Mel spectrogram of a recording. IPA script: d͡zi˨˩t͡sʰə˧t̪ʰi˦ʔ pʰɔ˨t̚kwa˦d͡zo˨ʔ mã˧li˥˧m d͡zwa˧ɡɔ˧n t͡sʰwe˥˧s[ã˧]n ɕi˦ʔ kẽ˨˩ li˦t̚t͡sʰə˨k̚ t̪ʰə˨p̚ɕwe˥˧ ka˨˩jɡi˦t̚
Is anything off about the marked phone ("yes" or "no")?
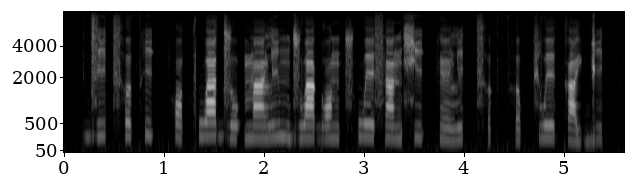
no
